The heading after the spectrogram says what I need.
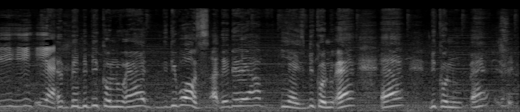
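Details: Acted stuttering by a male character in a comedy skit, with word repetitions.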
